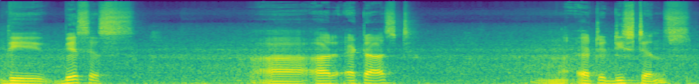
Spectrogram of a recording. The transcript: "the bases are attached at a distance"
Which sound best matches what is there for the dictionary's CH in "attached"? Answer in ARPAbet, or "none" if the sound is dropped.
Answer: S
